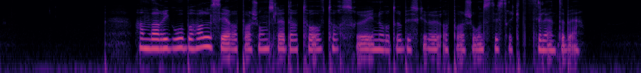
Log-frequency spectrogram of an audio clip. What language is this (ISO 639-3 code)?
nor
